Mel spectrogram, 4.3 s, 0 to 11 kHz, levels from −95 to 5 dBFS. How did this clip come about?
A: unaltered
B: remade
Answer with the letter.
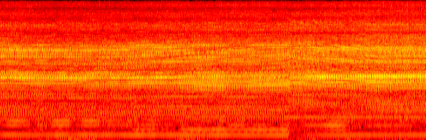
A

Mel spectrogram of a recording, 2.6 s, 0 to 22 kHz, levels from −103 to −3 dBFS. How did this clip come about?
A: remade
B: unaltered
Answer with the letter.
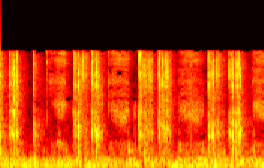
B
